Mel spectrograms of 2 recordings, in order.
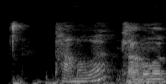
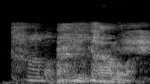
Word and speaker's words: Kamala: So, Kamala Harris. Kamala, that's what I was thinking to say when I said what I was thinking. You're disrespectful. Kamala. Yeah, you think of it like the actual comma.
